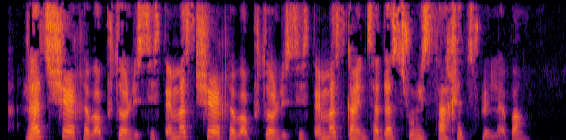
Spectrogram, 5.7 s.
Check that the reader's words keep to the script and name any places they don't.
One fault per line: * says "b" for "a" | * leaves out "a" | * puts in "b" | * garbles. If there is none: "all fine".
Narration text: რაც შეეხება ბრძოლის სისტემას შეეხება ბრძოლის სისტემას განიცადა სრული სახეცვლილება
all fine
